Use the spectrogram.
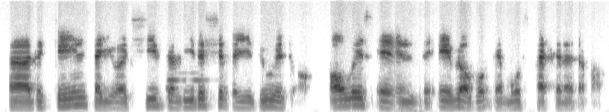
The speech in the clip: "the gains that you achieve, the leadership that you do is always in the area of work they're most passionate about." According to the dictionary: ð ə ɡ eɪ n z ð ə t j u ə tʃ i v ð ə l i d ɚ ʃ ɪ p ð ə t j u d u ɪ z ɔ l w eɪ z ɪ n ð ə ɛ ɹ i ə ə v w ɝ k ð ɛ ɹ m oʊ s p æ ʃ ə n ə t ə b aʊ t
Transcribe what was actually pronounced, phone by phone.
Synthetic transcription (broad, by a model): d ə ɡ eɪ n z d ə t j u ə tʃ i v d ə l i d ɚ ʃ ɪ p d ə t j u d u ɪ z ɔ l w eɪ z ɪ n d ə ɛ ɹ i ə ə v w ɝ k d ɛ m oʊ s p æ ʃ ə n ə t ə b aʊ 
